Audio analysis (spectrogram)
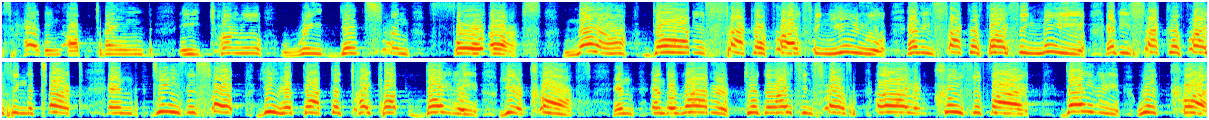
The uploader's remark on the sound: God's Offering (live service).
